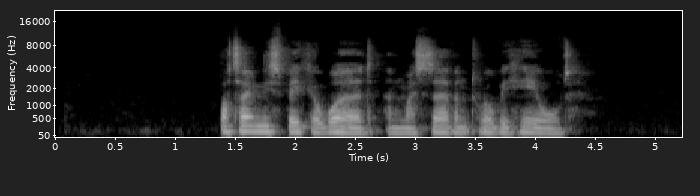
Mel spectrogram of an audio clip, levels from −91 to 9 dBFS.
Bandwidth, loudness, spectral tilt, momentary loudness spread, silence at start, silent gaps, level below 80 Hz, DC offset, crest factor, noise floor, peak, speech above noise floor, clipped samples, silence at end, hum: 11 kHz; -34 LUFS; -5 dB/octave; 9 LU; 1.4 s; none; -68 dBFS; under 0.1%; 20 dB; -83 dBFS; -14 dBFS; 49 dB; under 0.1%; 0.85 s; none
